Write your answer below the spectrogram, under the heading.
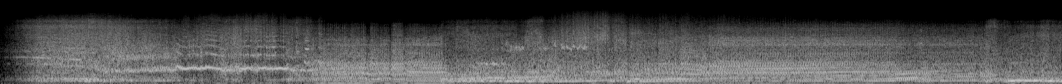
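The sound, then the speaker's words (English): Tyres squeal as a black sedan burns rubber and roars away. A loud, sustained screech blends with a powerful engine roar without a break. “Burning rubber, the black sedan roars away.”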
